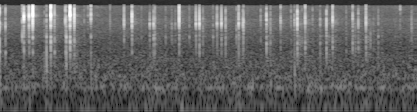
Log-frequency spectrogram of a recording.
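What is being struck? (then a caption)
Small plastic tube with metal cap. Fingernails tap and scratch the metallic cap and plastic body of a small lip gloss tube filled with red gloss, held close to the microphone. A quiet, rapid series of sharp, bright clicks and scratchy ticks, louder at the start, each dying away almost instantly over a faint low hum.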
